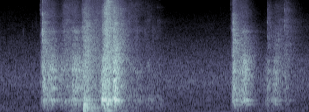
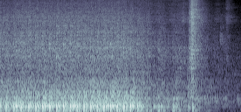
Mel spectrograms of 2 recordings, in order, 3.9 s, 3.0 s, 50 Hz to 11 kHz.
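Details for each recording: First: Yamaha XV1000 Virago engine fitted with 750cc heads for high compression, first start attempt: two harsh, strained bursts of cranking and catching; compression 180 vs 75 PSI, owner suspects valves touched pistons. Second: Yamaha XV1000 Virago V-twin, 1000cc engine fitted with 750cc heads for high compression (about 180 psi), first start on jump battery, early cold morning: lumpy even beat, clean rev, smooth return; runs healthy, one backfire probably from excess fuel.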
